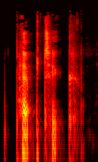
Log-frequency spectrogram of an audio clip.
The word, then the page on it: peptic: British English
